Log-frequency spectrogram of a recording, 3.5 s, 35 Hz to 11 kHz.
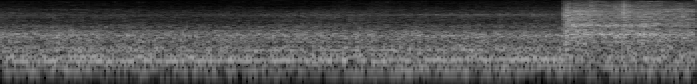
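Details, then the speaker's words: Mk5 VW Golf GTI on first road test after engine rebuild, under load: steady road drone then sudden sharp whoosh of escaping air; a boost hose came off, engine then cut out. "no i go i just had a boost hose come off did you hear that"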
